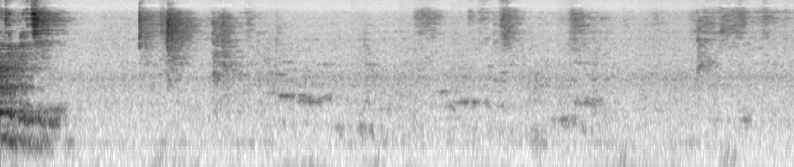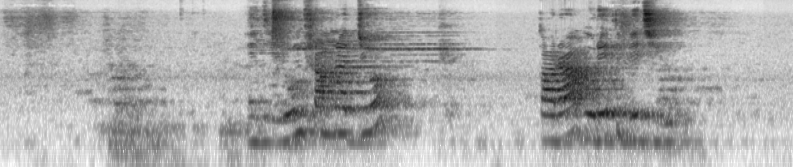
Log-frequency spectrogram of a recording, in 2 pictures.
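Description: A woman speaks calmly and clearly close by, with pauses.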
